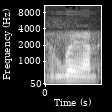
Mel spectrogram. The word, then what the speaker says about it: Lin: My email is Lin, and my first name is spelled L-I-N.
